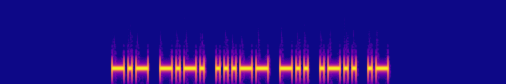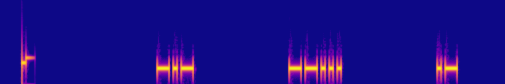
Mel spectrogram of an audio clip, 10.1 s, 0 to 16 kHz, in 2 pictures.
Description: Morse code, heard as a keyed tone, about 30 wpm, spaced as for 17 wpm, 700 Hz. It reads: KC3DLA K7A
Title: USA Call Signs - 8x Character Spacing - 30wpm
